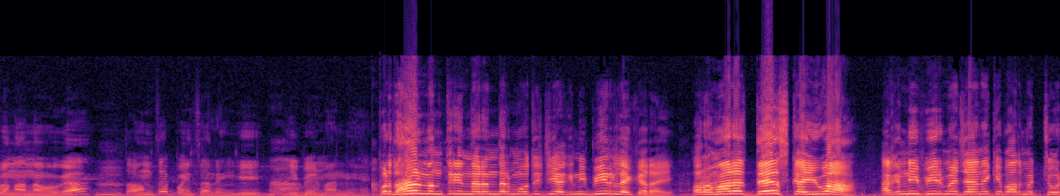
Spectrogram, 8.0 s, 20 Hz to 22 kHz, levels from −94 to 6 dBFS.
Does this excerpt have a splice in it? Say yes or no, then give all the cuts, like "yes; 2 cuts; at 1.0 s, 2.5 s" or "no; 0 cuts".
yes; 3 cuts; at 2.6 s, 5.0 s, 6.5 s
